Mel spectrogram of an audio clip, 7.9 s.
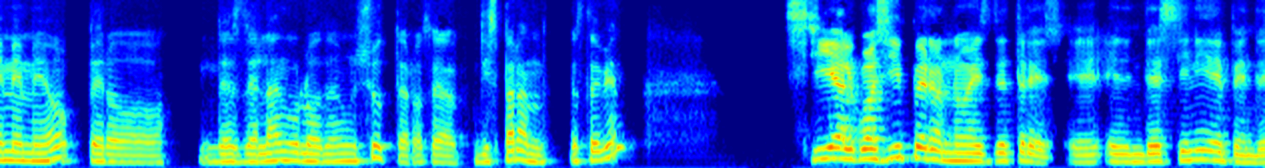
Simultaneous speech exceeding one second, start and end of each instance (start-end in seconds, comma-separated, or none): none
